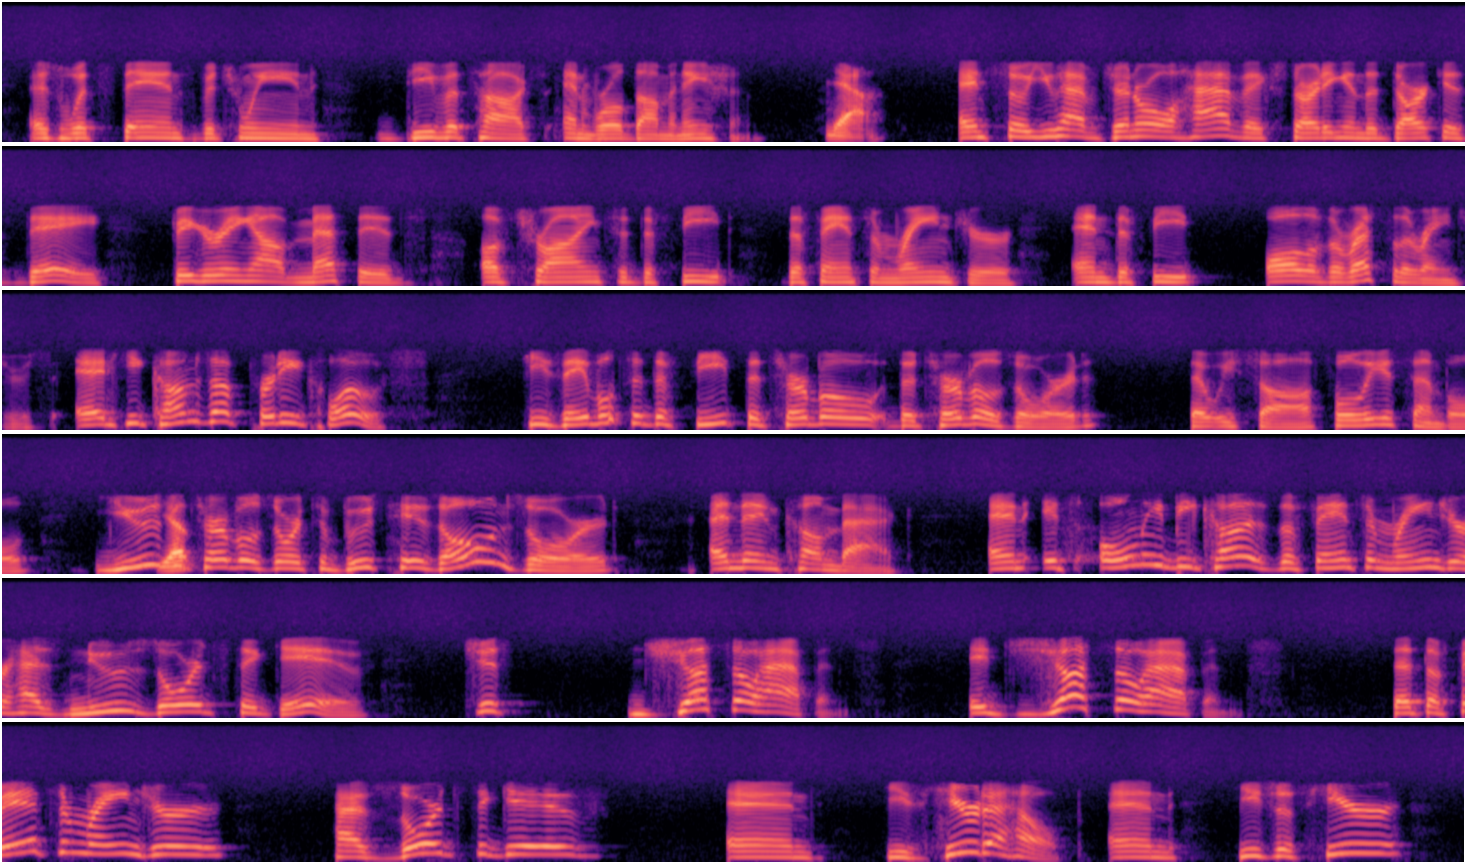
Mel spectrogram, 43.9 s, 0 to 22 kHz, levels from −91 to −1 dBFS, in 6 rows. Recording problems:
high frequencies cut off; severe; nothing above 3.5 kHz
hiss; faint; throughout; 25 dB below the speech

